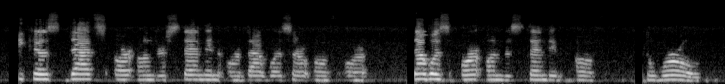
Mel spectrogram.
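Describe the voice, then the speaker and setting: A woman with a Mexican accent speaks at a fairly slow pace in a flat, monotone way. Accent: Mexican Spanish accent, noticeable. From Mexico City, Mexico. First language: Spanish. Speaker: pagan priestess and minister, speaker. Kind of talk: talk. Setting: virtual event.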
